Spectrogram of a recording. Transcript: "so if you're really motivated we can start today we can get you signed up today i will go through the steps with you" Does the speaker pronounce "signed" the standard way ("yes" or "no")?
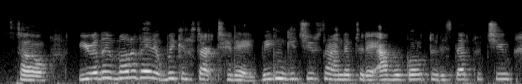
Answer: yes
